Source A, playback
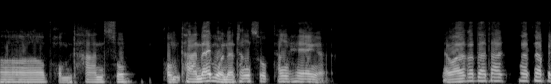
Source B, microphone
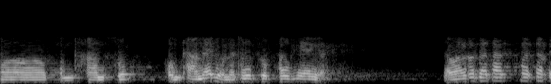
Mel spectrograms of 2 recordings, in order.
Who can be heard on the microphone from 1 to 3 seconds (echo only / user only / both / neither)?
echo only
